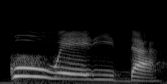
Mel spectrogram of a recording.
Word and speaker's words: querida: Observem vocês que eu não pronuncio querida. Vejam que eu escrevo o Q e o U, mas a letra U não é pronunciada.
